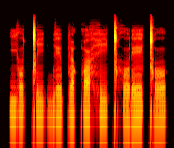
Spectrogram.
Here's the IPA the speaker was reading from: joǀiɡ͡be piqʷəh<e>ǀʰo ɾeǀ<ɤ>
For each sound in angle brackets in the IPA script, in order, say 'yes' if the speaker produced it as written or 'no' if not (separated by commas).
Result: no, no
